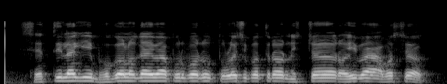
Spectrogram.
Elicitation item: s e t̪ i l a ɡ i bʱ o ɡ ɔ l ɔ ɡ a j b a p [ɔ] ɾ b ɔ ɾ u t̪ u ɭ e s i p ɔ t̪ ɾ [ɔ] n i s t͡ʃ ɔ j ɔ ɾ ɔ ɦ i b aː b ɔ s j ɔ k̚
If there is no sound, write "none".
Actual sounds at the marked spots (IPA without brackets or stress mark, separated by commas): u, ɔ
